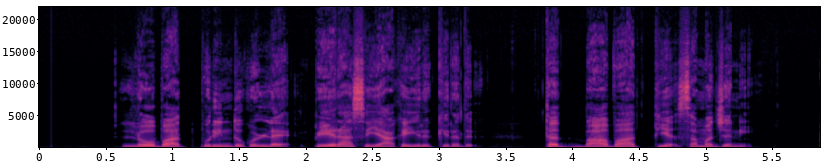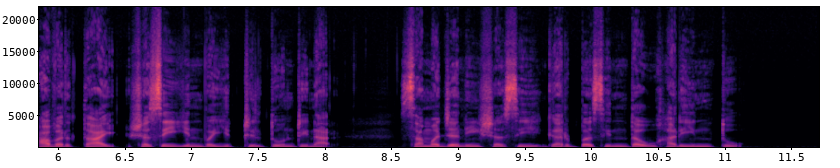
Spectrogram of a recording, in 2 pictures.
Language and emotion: Tamil, neutral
